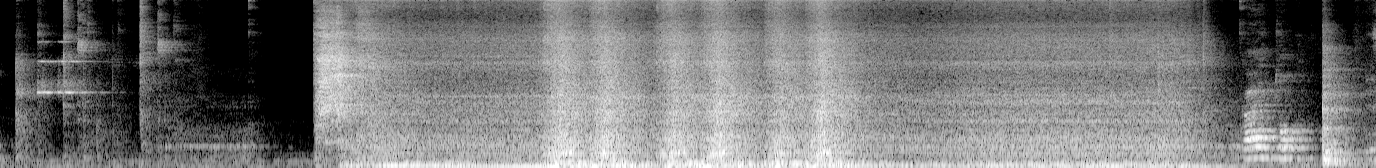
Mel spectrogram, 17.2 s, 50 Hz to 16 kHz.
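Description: An RKS Freccia 150 maxi scooter's engine starts up after a quiet stretch and runs steadily, with a few rev swells partway through, fairly close and loud, ending abruptly with brief sounds afterward.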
